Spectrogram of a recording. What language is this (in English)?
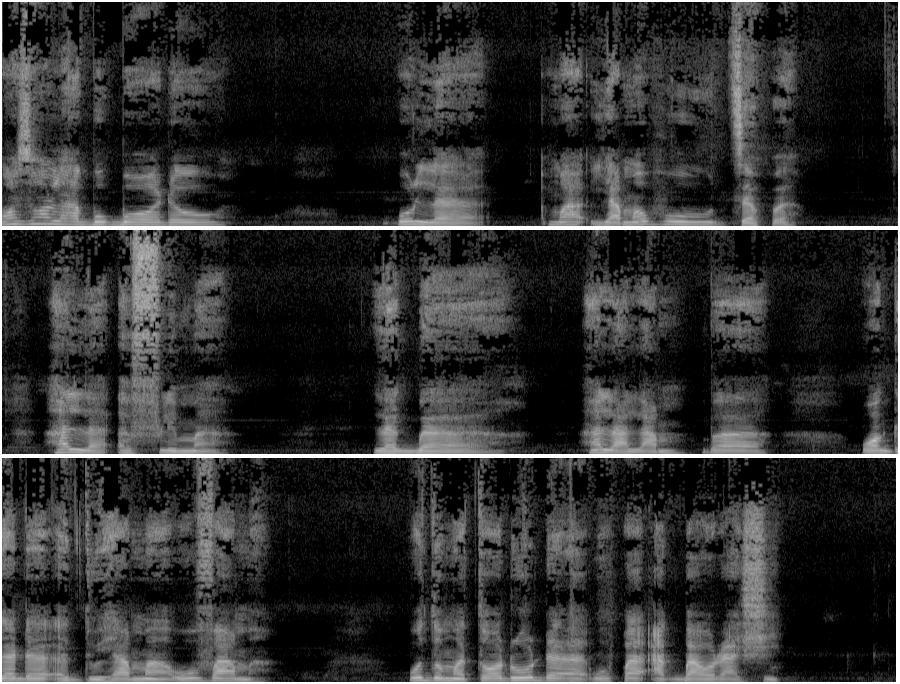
Ewe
